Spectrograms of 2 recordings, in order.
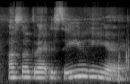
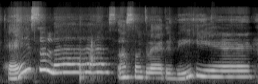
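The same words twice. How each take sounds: First: Said in the usual way. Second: High, slow, drawn-out sing-song welcome; sing-song greeting. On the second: Real, not acted. Streamer greeting Celeste in the chat with a high sing-song welcome. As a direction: stretch the words out high and bright like a singer.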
